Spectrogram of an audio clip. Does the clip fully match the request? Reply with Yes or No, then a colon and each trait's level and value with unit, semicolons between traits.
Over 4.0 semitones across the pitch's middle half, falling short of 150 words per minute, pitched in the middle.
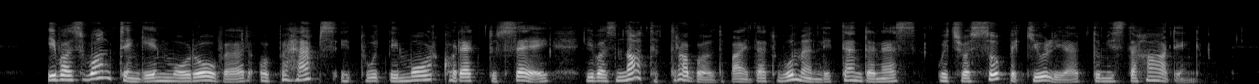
Yes: wide, 5.4 semitones; average, 140 wpm; medium, 165 Hz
